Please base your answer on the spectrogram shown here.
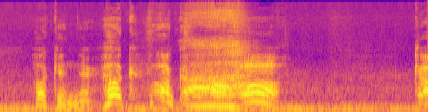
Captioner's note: groaning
